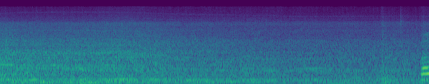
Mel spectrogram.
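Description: Vehicle traffic noise: a steady hiss and low rumble of vehicles at a roadside kerb, slowly getting quieter.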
